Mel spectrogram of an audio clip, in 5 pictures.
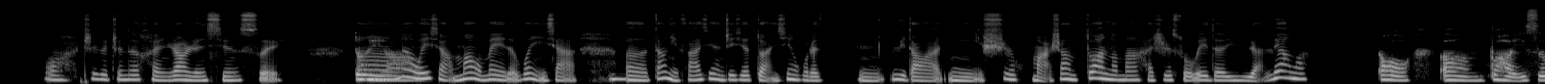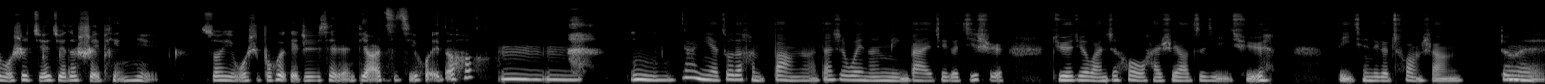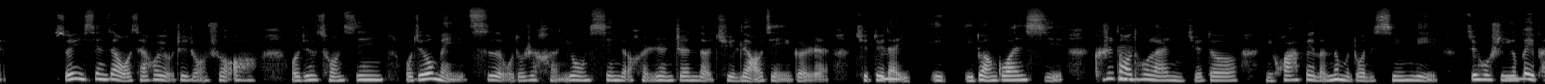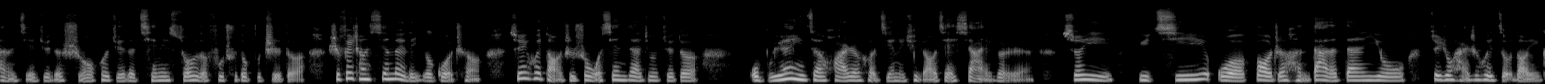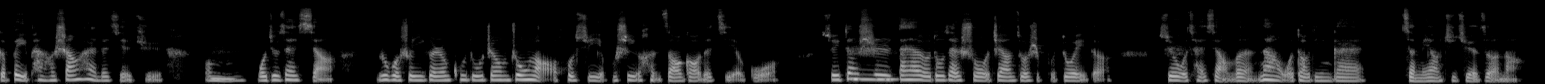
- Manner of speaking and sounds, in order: tapping; other background noise; laugh; chuckle
- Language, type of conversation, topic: Chinese, advice, 过去恋情失败后，我为什么会害怕开始一段新关系？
